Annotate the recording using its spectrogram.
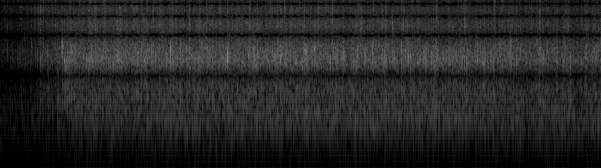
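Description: Audience applauding, faintly, starting about half a second in and continuing steadily.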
